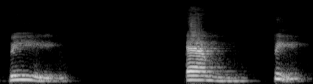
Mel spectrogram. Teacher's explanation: The air is blocked at the lips. That means we close our lips.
